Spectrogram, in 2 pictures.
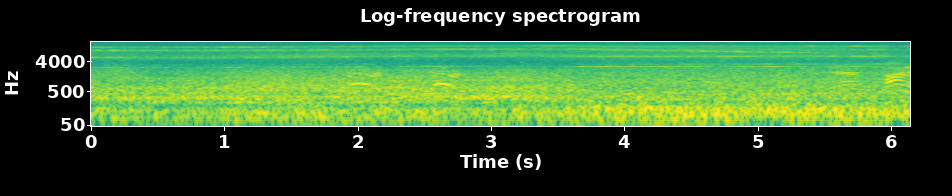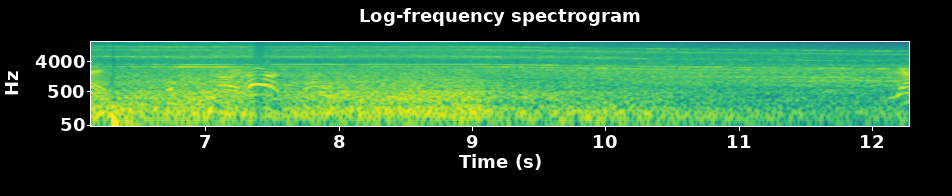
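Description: A jet engine used as a film-set wind machine roars steadily nearby, a loud continuous rush of kerosene-fueled exhaust, while people speak over it.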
